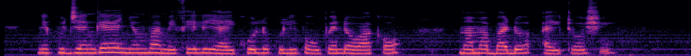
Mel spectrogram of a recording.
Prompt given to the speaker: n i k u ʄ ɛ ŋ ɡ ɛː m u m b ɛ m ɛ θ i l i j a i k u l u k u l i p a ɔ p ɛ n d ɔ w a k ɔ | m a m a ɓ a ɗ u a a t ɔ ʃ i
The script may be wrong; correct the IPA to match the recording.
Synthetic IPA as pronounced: n i k u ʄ ɛ ŋ ɡ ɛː ɲ u m b a m i θ i l i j a i k u l u k u l i p a u p ɛ n d ɔ w a k ɔ | m a m a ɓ a ɗ ɔ a i t ɔ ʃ i

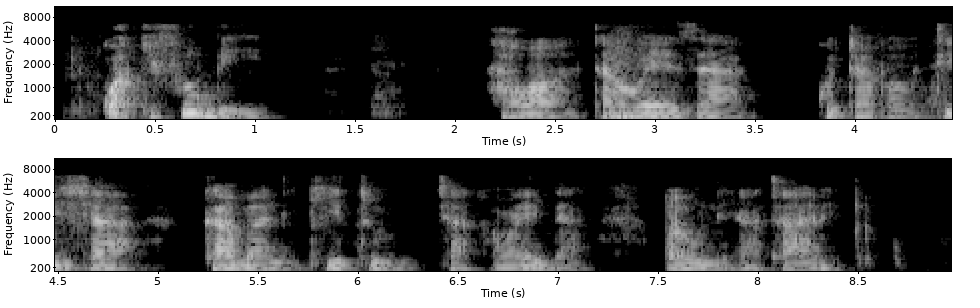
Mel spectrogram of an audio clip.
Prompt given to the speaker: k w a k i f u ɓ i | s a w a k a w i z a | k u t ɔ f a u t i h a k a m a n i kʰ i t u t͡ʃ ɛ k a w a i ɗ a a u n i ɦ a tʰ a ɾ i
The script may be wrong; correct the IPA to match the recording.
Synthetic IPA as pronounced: k w a k i f u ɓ i | h a w a t a w ɛ z a | k u t ɔ f a u t i ʃ a k a m a n i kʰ i t u t͡ʃ a k a w a i ɗ a a u n i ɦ a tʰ a ɾ i

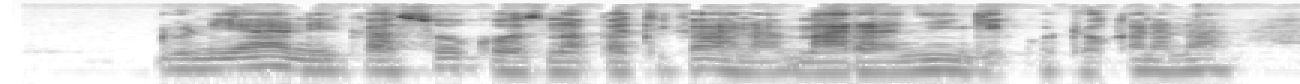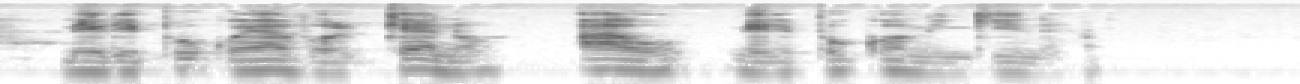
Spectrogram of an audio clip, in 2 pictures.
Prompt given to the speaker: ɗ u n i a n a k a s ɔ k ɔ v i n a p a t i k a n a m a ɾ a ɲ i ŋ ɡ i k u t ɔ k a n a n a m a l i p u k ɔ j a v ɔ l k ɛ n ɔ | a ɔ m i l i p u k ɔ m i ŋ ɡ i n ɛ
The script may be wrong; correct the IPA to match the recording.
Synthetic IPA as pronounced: ɗ u n i a n i k a s ɔ k ɔ z i n a p a t i k a n a m a ɾ a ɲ i ŋ ɡ i k u t ɔ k a n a n a m i l i p u k ɔ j a v ɔ l k ɛ n ɔ | a u m i l i p u k ɔ m i ŋ ɡ i n ɛ

